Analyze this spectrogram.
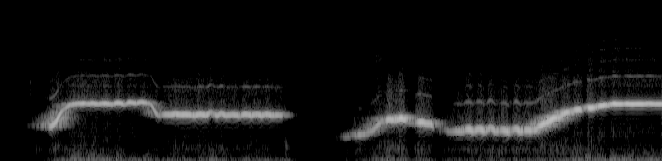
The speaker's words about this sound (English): Stop whistling and go to sleep.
